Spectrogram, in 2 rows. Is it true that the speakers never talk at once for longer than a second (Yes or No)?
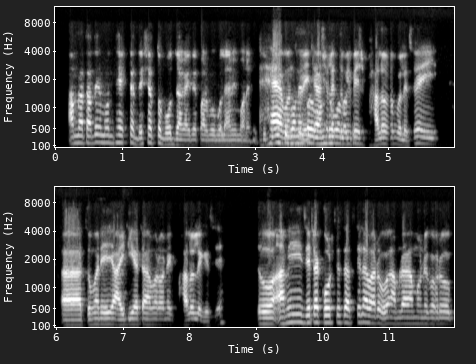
No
